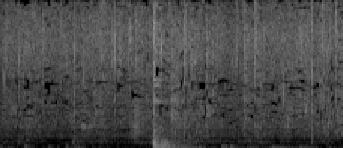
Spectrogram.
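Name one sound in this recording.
A metal spoon scrapes against a pan.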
